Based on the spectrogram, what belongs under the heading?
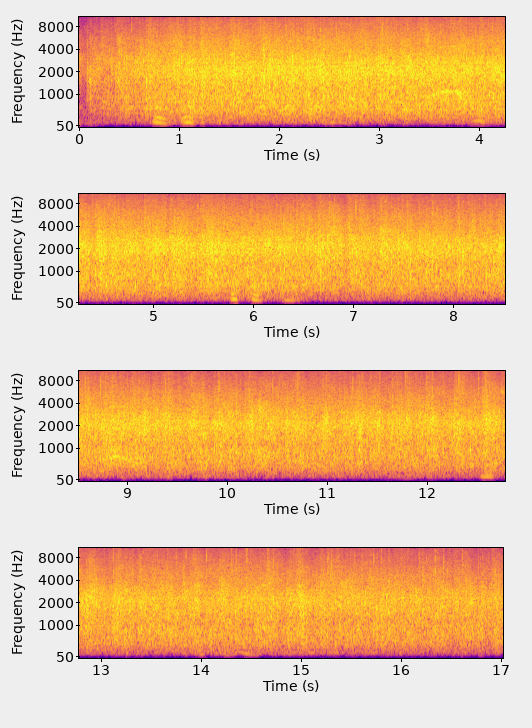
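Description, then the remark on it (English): Loud, sustained applause from a large hometown audience for the whole stretch, a dense steady wash of clapping with scattered cheers and murmurs, like a standing ovation. “They're liable to stand up again. It's a sappy bunch, these guys. It's a hometown crowd.”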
